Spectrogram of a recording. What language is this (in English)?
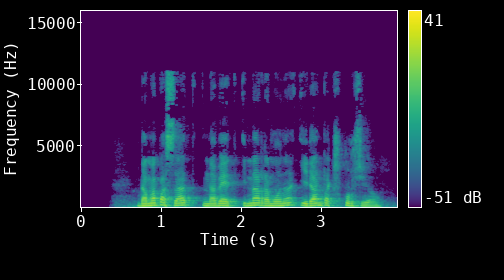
Catalan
